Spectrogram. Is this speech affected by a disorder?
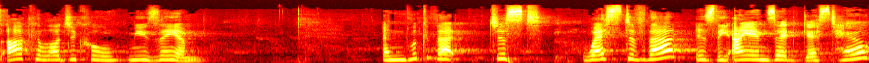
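No.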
